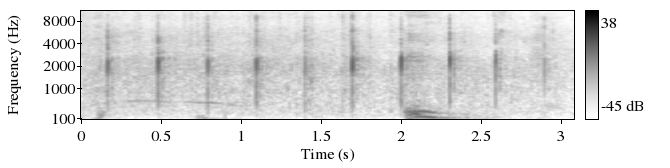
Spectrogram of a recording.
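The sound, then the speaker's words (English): Steady, rhythmic clapping from an audience for the speakers, about ten evenly spaced claps at a moderate volume, with a brief low voice murmuring underneath partway through. “So one more round of applause for these guys.”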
